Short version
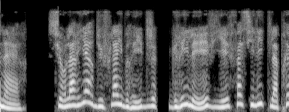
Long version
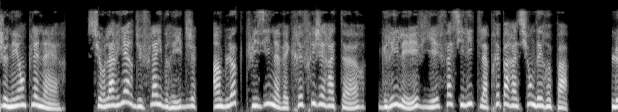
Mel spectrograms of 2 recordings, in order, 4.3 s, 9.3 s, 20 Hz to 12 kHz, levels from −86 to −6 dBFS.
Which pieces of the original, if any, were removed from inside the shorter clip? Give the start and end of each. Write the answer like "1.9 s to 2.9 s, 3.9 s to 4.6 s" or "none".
3.0 s to 5.6 s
